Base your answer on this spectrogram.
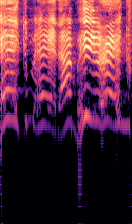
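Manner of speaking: put-on frightened cry, very high-pitched, terrified. Retelling a movie scene of a character calling for the eggman, imitating a terrified cry. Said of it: "the terror in her voice".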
